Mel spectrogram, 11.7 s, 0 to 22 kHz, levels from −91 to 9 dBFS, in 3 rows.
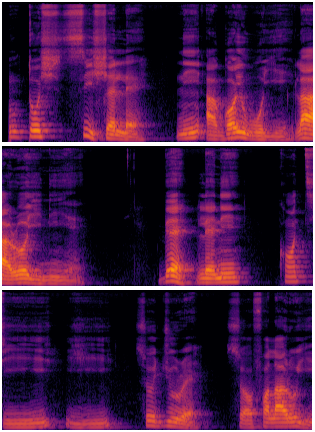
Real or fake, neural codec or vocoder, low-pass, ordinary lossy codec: fake; vocoder, 48 kHz, 128 mel bands, Vocos; none; none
